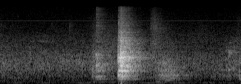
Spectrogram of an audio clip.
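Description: Scissors are set down on a wooden board.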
